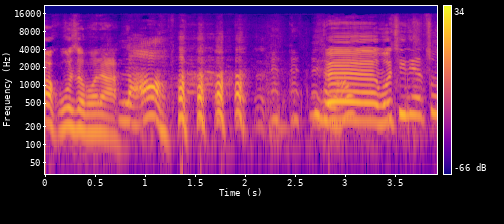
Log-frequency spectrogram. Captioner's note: speaks in Chinese language; man speaks in Chinese language; laughter; speaks in Chinese language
